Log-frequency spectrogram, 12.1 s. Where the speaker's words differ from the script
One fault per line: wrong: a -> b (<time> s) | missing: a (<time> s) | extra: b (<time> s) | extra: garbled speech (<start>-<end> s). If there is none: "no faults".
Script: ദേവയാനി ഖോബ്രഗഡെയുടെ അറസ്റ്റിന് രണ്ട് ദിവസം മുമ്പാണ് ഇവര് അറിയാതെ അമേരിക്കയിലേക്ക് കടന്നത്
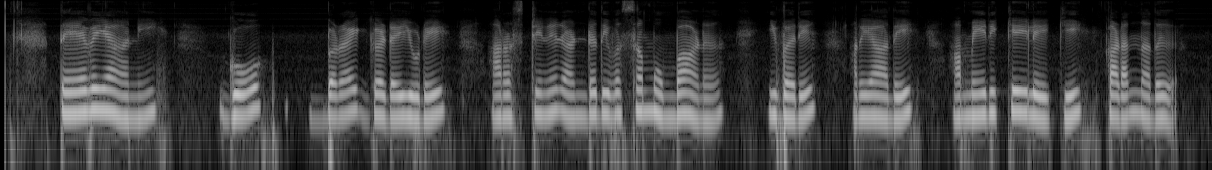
no faults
